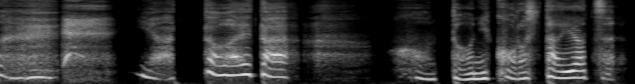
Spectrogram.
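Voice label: BREAK Japanese; GF Alarm; UMP45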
